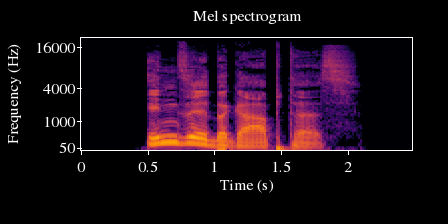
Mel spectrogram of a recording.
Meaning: strong/mixed nominative/accusative neuter singular of inselbegabt
- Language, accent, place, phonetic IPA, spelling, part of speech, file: German, Germany, Berlin, [ˈɪnzəlbəˌɡaːptəs], inselbegabtes, adjective, De-inselbegabtes.ogg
